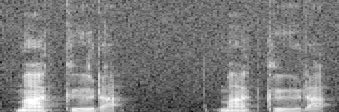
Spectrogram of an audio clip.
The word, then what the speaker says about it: makura: let's take a look consider this word here pronounced Ma Ura makura let's see how the pronunciation changes when we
